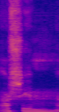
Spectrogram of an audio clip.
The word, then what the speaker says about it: Askim: We say Askim. Askim. Even though it's written Askim.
